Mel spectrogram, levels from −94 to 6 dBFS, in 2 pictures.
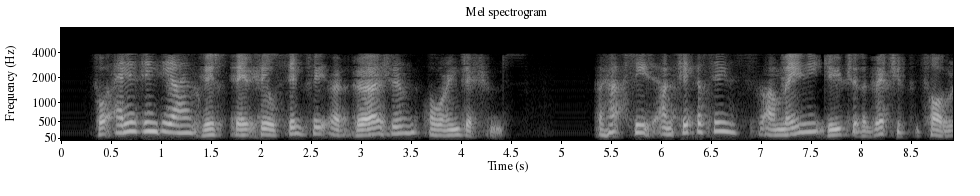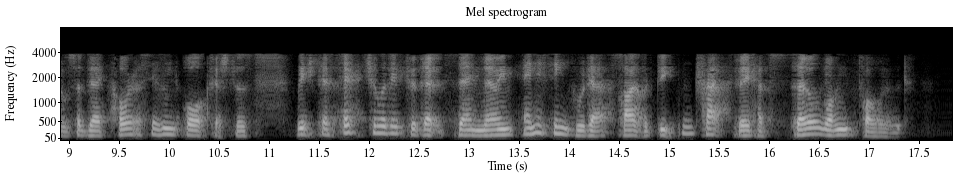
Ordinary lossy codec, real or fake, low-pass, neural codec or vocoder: AAC, 16 kbps; fake; 7.2 kHz; codec, 16 kHz, 0.5 kbps, FreqCodec, larger model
